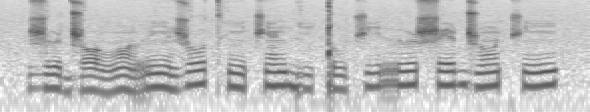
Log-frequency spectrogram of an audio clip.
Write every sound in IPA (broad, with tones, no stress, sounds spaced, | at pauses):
ʐ ɯ˧˩ ɖ͡ʐ ɔ˧˩ ŋ ɔ̃˧˩ r ĩ˧˩ ʐ o˦˥ tʰ ĩ˧˩ t͡ʃ ɛ̃˦˥ ɡ͡b i˧˩ ǃ u˧˩ t͡ʃ i˦˥ r ɯ˦˥ ʂ e˦˥ ɖ͡ʐ õ˦˥ t͡ʃ ĩ˦˥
